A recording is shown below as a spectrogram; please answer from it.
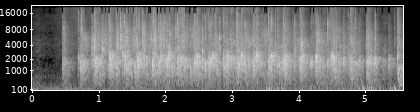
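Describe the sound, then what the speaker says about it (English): Audience applause at a US Senate candidates forum in Durham, a dense, steady crowd clapping that starts abruptly and holds loud throughout, with a few heavier thumps near the end. "Thanks for the applause for our candidates."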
